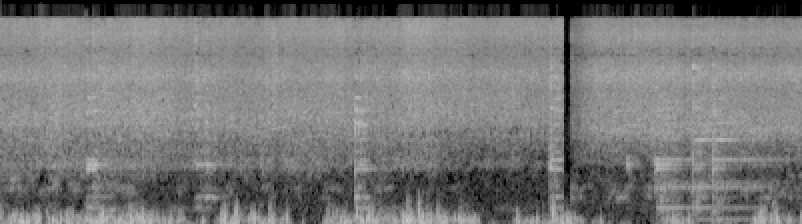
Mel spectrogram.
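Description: Chopped ridge gourd and stems fry with ground spices, cumin paste and green chillies in a pan, giving a steady moderate sizzle broken by low scraping stirs, with a brief sharp clack near the end.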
